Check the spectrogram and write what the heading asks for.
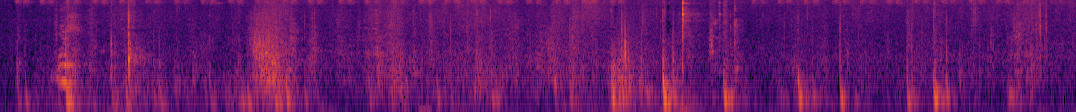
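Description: Irregular knocks and thuds on wooden boards, a dozen or so spread unevenly, the loudest about half a second and five seconds in.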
